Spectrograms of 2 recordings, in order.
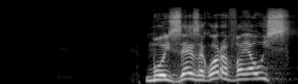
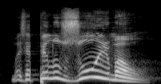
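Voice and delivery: louder, higher push-back; loud exasperated retort; 4 semitones higher, 7 dB louder than usual. Acted. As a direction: call out the excuse, exasperated. Preacher rebukes timid excuse-maker.

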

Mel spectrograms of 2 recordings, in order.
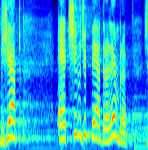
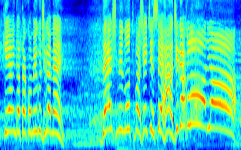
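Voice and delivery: preaching call-out; 6 semitones higher than usual. Real, not acted. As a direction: whip the congregation up, stretching each call. Preacher rallies congregation. (convocação pregada, alta e arrastada)

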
